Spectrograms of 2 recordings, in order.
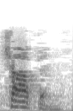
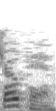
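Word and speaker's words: Chopin: text it looks like choen but it's a French name and so it's pronounced chopan Frederick chopan he was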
